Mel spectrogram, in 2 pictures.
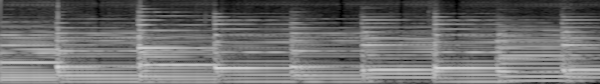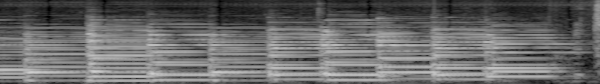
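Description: Grand piano played with both hands mirroring each other: a steady run of notes, about three a second, working through a repeated four-note fingering sequence. The playing stops just before the end.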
